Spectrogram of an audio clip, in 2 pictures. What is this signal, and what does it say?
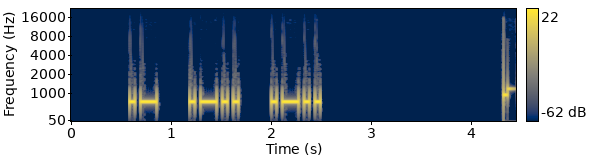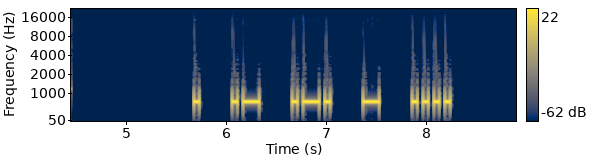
Morse code, heard as a keyed tone, about 22 wpm, spaced as for 16 wpm, 700 Hz. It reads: ALL EARTH
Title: 2x Character Spacing - Top 200 Words - 22wpm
